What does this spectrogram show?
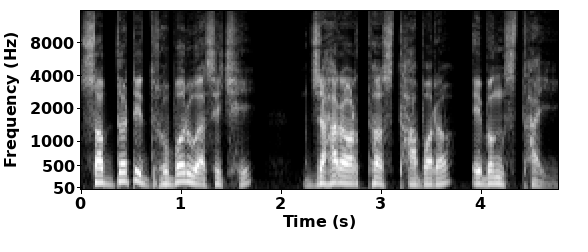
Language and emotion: Odia, neutral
